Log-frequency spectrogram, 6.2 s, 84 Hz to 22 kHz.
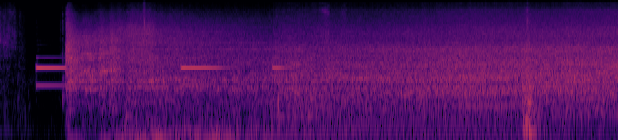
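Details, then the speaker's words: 2007 Ford Freestar/Mercury Monterey petrol engine starting right after replacement of the upper intake manifold plenum gasket. It cranks briefly, catches, and settles into a steady, even idle with no misfire. "There we go. Sounds good. Make sure there's no misfires."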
